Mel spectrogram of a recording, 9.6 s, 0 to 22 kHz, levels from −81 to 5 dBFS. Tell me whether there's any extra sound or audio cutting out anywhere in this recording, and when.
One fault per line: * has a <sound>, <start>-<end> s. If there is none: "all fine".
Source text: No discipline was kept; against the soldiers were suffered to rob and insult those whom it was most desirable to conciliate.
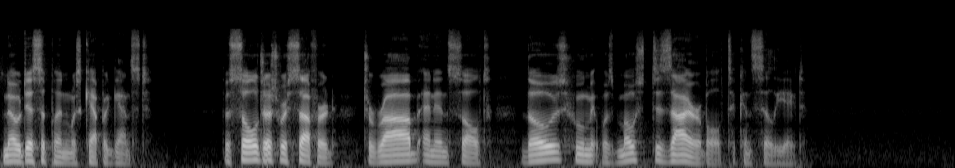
all fine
